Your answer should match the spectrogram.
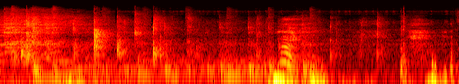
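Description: Tap shoes striking a hardwood floor in quick strokes over recorded music. The music stops about four seconds in, with a short burst of voice, and two heavy thumps come near the end.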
